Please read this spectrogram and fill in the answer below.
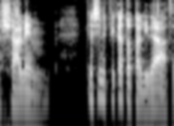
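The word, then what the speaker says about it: שָׁלֵם: sí puedo oír eso en hebreo Salem se pronuncia shalem Qué significa totalidad o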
